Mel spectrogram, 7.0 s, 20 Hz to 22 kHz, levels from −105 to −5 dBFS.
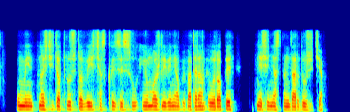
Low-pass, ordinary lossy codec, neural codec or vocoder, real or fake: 7.2 kHz; AAC, 32 kbps; codec, 16 kHz in and 24 kHz out, 1 kbps, XY-Tokenizer; fake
